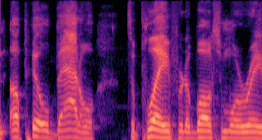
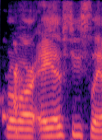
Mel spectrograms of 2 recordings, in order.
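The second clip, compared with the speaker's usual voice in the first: ordinary talk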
